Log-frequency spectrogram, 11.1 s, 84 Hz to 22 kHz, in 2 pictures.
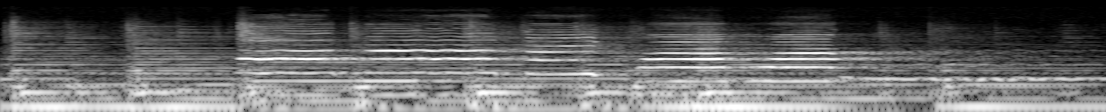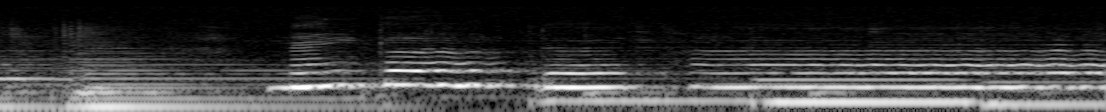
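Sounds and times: classical guitar accompaniment: 0.0s - 11.0s.

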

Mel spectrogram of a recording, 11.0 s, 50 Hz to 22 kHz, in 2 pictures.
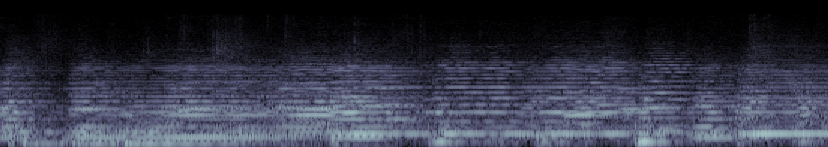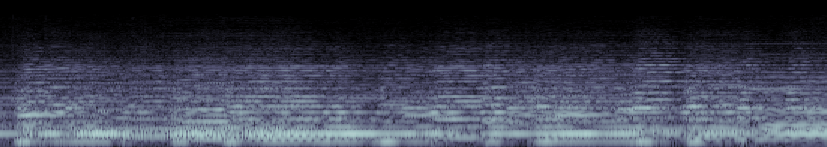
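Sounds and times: cello: 0.0s - 11.0s
piano accordion: 0.0s - 11.0s.

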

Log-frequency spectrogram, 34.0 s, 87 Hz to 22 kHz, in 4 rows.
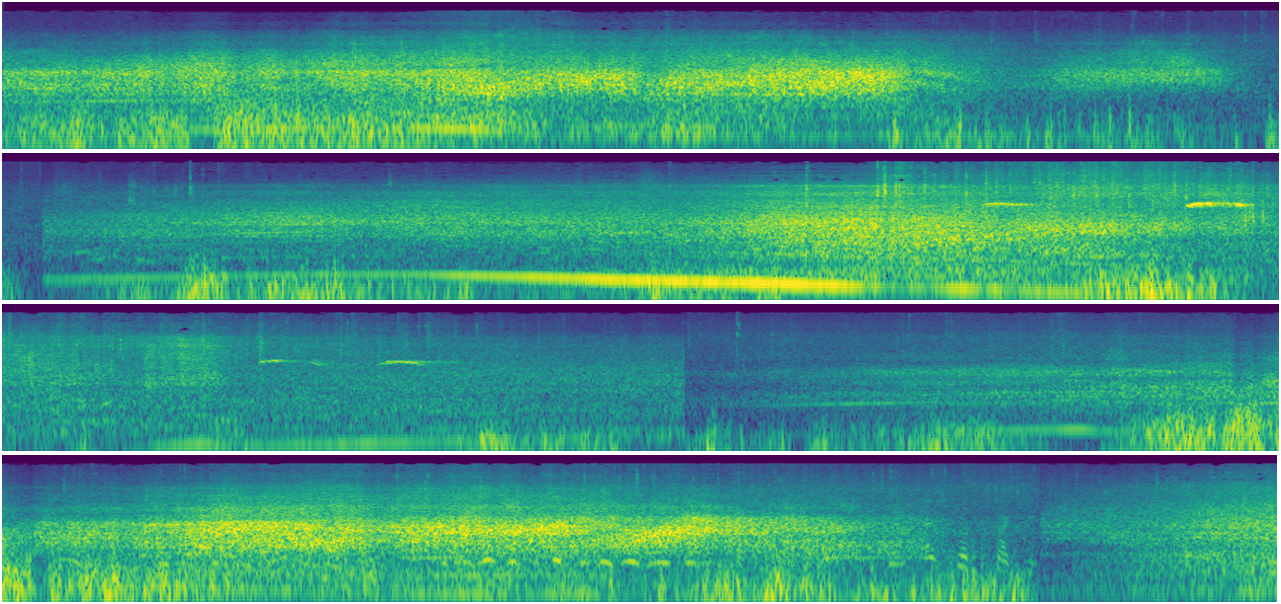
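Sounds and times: rally car engine: 0.0s - 8.2s, 8.8s - 34.0s.

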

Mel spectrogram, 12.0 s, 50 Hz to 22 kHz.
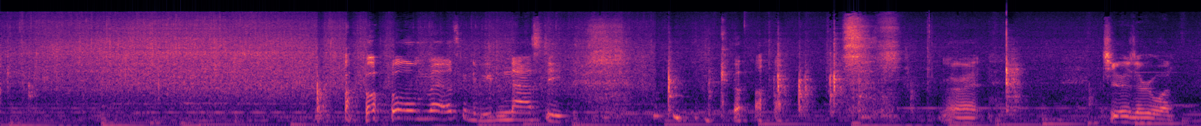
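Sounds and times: food sizzling in a frying pan: 0.0s - 10.5s
background music with bass: 0.0s - 12.0s.

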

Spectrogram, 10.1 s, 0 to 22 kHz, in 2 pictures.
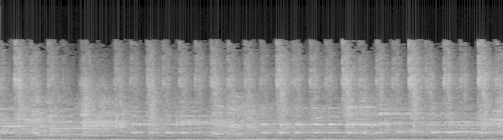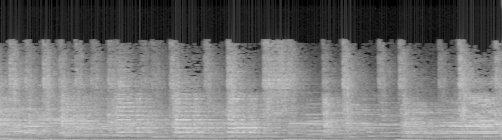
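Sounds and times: lively grand piano piece: 0.0s - 10.0s.

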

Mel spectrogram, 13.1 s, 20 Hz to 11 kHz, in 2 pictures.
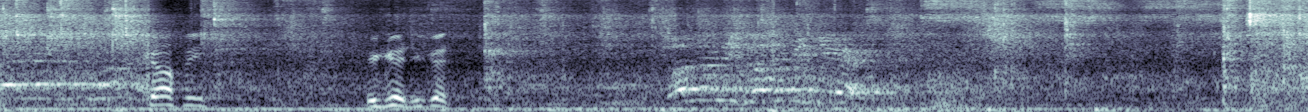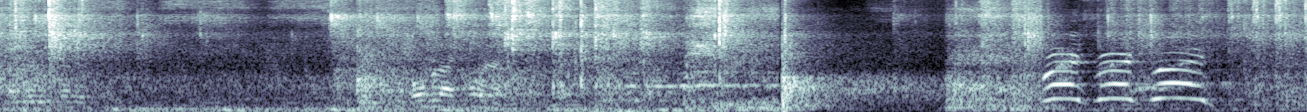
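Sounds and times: muffled voices: 0.0s - 10.6s.

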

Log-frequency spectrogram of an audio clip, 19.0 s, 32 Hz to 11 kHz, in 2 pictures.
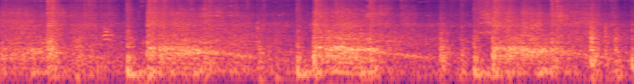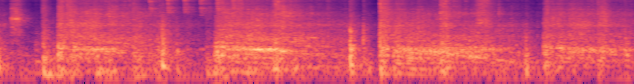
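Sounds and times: boxes rolling on roller conveyor: 0.0s - 19.0s.

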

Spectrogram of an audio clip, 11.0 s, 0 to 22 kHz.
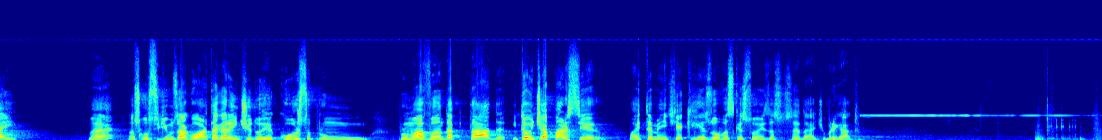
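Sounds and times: high-pitched electronic beep: 8.6s - 11.0s.

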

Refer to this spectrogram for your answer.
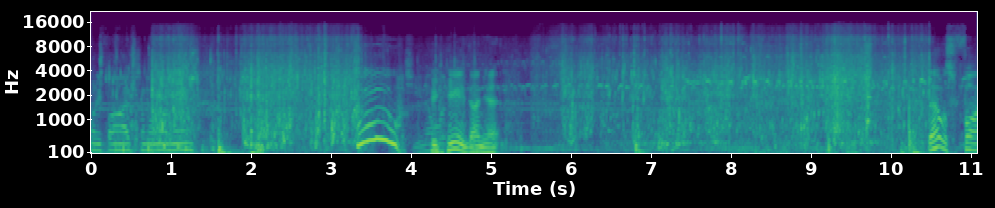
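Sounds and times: fish splashing at water surface: 0.7s - 3.5s, 5.8s - 10.5s.

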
